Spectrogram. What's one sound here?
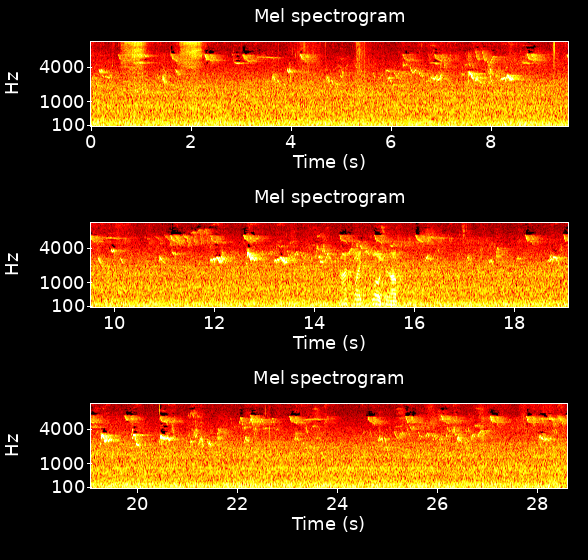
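A fly line swishes through the air as it is cast.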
